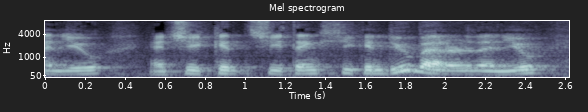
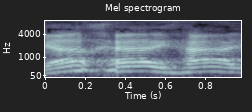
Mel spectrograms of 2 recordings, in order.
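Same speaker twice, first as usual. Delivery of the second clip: light, pitched-up, put-on girlish voice; 9 semitones higher than usual. Explaining how he sometimes mimics girls, mimicking girls' voices. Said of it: "mimic girls sometimes, like I do".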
